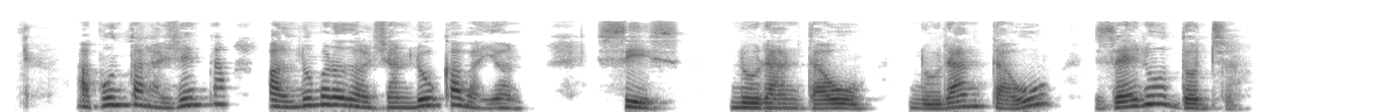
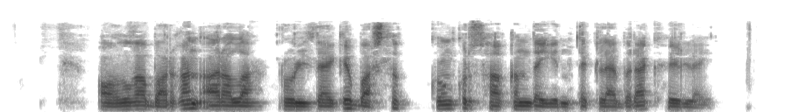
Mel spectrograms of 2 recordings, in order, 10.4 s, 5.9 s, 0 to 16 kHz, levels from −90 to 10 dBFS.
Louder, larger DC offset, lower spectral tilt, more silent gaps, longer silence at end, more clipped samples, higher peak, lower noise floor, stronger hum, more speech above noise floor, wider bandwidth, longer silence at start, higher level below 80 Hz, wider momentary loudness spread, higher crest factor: about the same, -19 LUFS vs -18 LUFS; neither; first, -7 dB/octave vs -5 dB/octave; first, 6.71-6.80 s, 8.14-8.20 s vs none; first, 1.15 s vs 0.6 s; neither; about the same, -2 dBFS vs -2 dBFS; second, -51 dBFS vs -56 dBFS; neither; second, 32 dB vs 39 dB; about the same, 8 kHz vs 8 kHz; second, 0.2 s vs 0.75 s; about the same, -60 dBFS vs -56 dBFS; first, 17 LU vs 6 LU; about the same, 18 dB vs 16 dB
